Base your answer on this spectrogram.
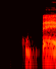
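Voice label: "kupel", Malay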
